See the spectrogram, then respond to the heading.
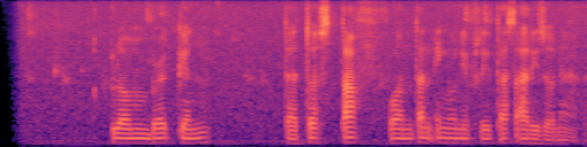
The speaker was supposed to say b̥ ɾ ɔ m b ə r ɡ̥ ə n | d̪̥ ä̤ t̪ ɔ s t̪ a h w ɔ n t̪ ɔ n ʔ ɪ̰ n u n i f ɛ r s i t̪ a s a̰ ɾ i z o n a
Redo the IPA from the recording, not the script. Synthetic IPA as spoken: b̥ l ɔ m b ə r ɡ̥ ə n | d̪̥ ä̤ t̪ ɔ s t̪ a f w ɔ n t̪ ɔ n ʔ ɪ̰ ŋ u n i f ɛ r s i t̪ a s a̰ ɾ i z o n a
